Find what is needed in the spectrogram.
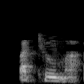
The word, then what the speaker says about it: Fathuma: So my name is Fathuma with a U. – Fathuma.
